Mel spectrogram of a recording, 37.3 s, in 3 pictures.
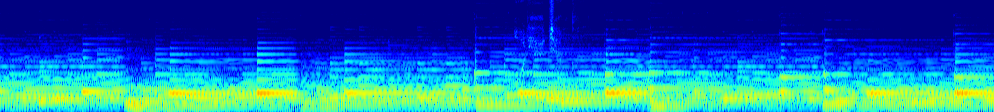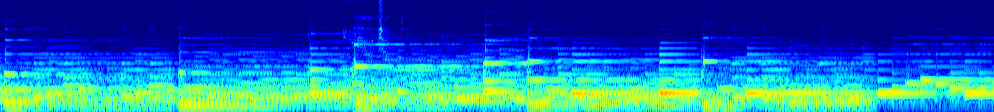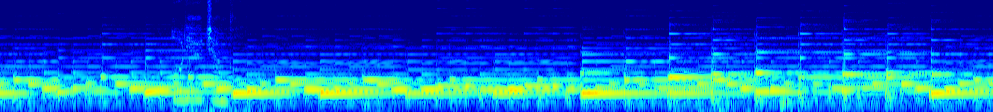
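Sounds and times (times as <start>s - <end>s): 
piano melody: 0.0s - 37.2s.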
